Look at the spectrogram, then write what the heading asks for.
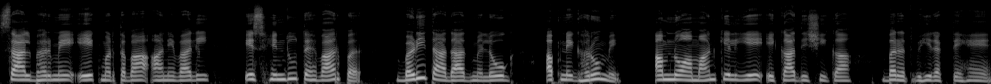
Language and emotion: Urdu, neutral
